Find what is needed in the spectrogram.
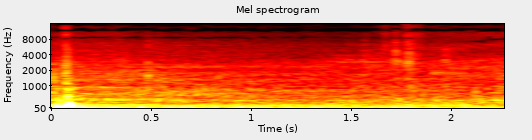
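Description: A car engine idling with a steady low hum, and a short knock at the very start.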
